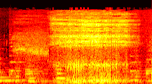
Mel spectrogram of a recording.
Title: mobile snoring 😴 #shorts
